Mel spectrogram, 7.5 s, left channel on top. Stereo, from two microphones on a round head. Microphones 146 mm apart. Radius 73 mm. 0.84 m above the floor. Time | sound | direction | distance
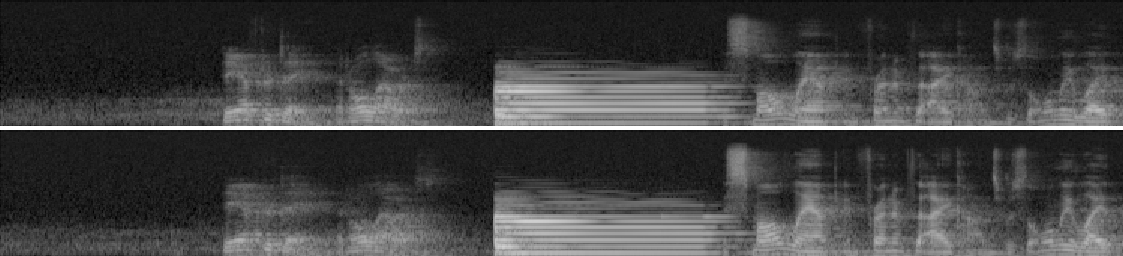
1.5 | a man speaking | 70° left (ahead or behind) | 1.6 m
3.3 | a piano | 50° right (ahead or behind) | 1.5 m
4.8 | a man speaking | 50° right (ahead or behind) | 0.9 m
